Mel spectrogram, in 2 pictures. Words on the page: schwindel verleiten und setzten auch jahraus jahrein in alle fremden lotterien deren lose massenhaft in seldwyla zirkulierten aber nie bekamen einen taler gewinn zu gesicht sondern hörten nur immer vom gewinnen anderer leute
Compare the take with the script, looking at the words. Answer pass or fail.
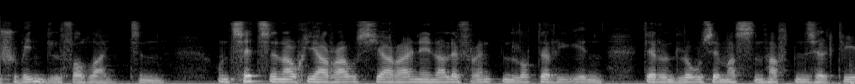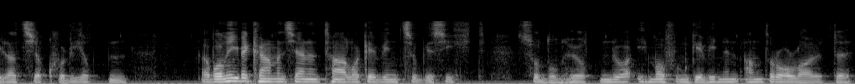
fail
